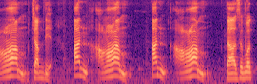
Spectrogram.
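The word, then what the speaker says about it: أَنْعَمْتَ: হবে না হবে আম চাপ দিয়ে আন আম আন আম তা জবর তা হরকত টান হবে না আন আম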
